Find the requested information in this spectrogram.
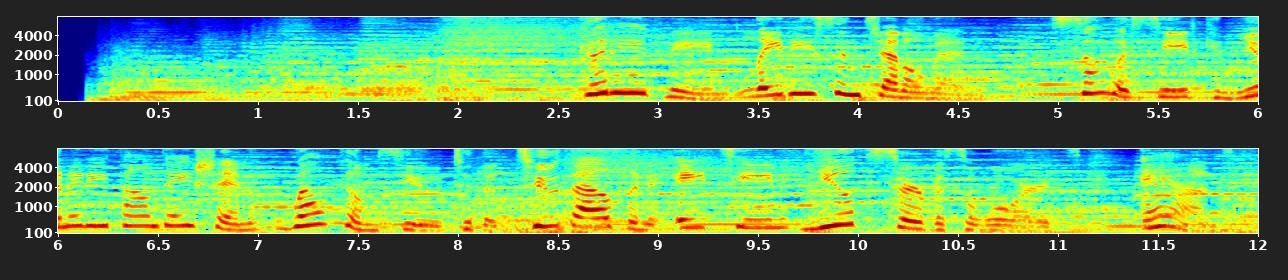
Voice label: English - American

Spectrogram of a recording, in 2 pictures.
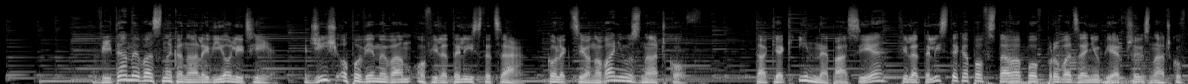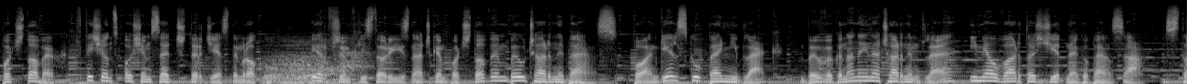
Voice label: Polish

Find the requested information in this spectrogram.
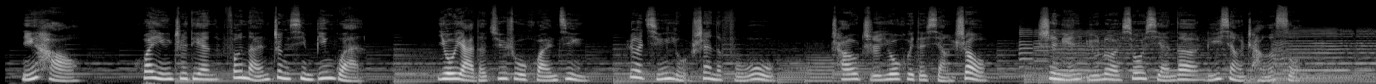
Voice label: Chinese Mandarin

